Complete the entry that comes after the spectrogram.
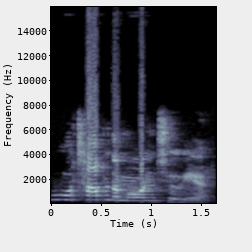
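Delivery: high, hammed-up Irish brogue; stage Irish lilt; Irish accent. Irish stereotype joke.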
